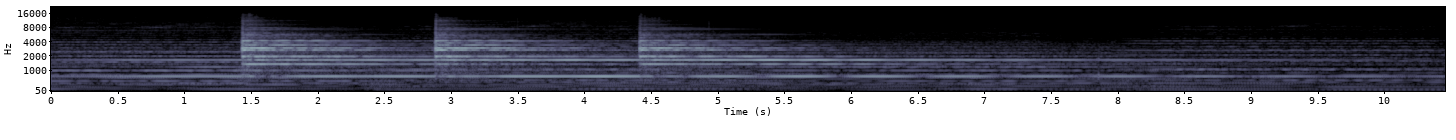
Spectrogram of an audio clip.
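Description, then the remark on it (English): A fire department bell is struck three times at a slow, even pace as a final return, the signal once rung when apparatus returned safely to quarters; each clang rings out and lingers in a long resonant decay, with no talking. “we'll ring the bell, that final return for the safe return of Dennis Rhodeman”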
